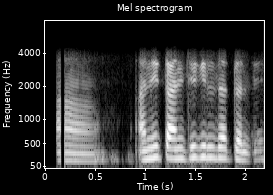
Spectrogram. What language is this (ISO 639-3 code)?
kok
